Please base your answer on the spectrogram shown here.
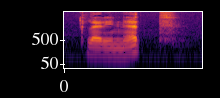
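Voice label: "clarinet", San Lucas Quiavini Zapotec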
